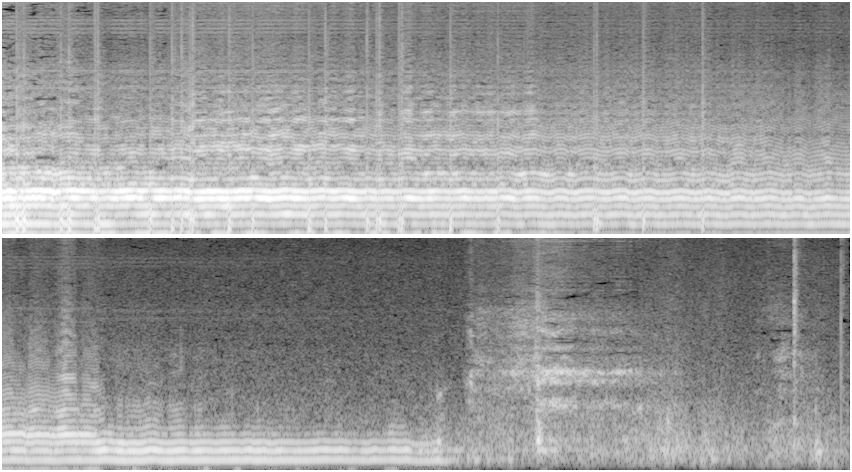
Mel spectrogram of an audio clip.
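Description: Voices chanting a long Om in unison on the note G (Sol), held on one steady pitch and slowly fading until it dies away about nine and a half seconds in.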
